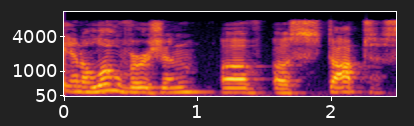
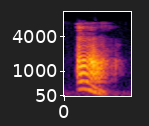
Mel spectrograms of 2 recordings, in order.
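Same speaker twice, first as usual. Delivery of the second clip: "ah" starting high and dropping sharply; forceful falling tone; 5 semitones higher, 4 dB louder than usual. Shown as a demonstration. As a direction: come down forcefully on "ah". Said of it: "start really high and come down forcefully".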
